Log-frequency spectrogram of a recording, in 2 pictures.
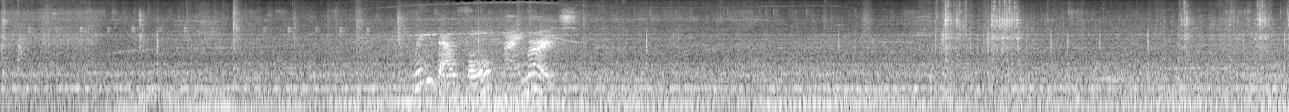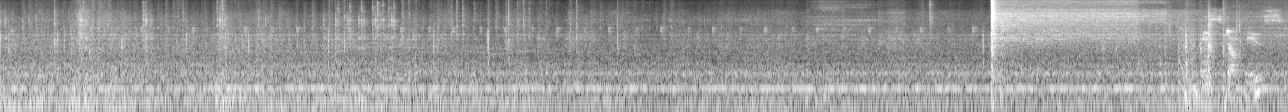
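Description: Inside a city bus on the move: the bus's drivetrain and road noise rumble with a steady hum, and a rising whine comes in about five seconds in. Near the end a loud burst of compressed-air hiss from the bus's pneumatics sounds as it halts at a stop.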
